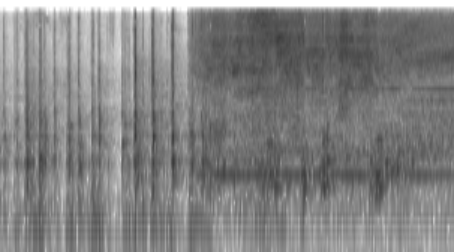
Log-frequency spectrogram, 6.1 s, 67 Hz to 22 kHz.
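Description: Hand file rasping in quick strokes over the sharp edges of a freshly cut 2-inch hole in a truck bed's sheet metal. About two and a half seconds in, an electric motor starts and runs steadily with a hiss.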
